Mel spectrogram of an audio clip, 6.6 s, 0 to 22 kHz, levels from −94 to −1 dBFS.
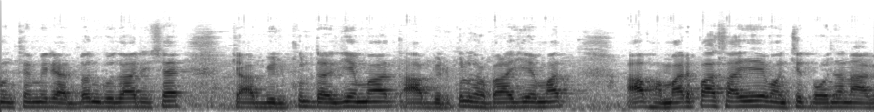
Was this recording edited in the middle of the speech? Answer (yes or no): no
